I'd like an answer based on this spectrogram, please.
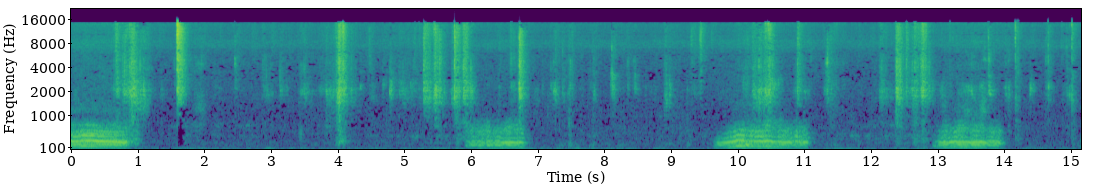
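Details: A snake-hunting cat back home utters four short, low, moaning growls spaced a few seconds apart, with clattering, tapping and rustling noises in the room between them.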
